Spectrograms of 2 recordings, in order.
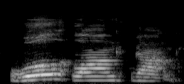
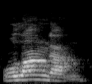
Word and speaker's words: Wollongong: Wool long gong is how you say it. Wollongong.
